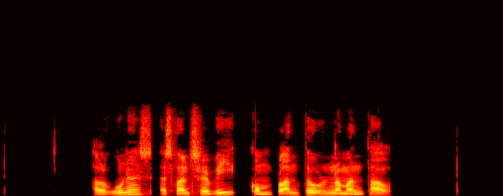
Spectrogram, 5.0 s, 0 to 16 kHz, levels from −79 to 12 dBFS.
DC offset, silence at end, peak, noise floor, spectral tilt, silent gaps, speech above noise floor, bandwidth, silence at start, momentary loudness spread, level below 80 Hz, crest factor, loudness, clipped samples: under 0.1%; 1.1 s; -2 dBFS; under -90 dBFS; -5 dB/octave; 1.55-1.59 s, 2.38-2.51 s; over 72 dB; 7.6 kHz; 0.95 s; 5 LU; -64 dBFS; 18 dB; -19 LUFS; under 0.1%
